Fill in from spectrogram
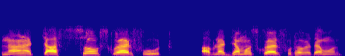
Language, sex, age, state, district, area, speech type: Bengali, male, 18-30, West Bengal, Paschim Medinipur, urban, conversation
